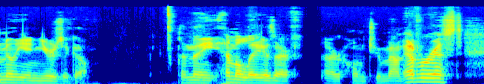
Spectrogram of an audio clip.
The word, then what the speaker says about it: Himalayas: Let's talk about the Himalayas, or the Himalayas, as it's pronounced in some locations around the world.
